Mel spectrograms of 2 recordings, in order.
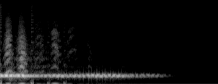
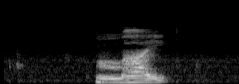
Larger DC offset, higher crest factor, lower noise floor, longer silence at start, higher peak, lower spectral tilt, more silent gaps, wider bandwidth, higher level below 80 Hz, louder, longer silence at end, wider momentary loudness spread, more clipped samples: neither; about the same, 18 dB vs 20 dB; first, -76 dBFS vs -57 dBFS; second, 0 s vs 0.95 s; second, -8 dBFS vs -2 dBFS; second, -4.5 dB/octave vs -9 dB/octave; neither; first, 9.2 kHz vs 5.8 kHz; second, -56 dBFS vs -44 dBFS; second, -26 LUFS vs -19 LUFS; second, 0.6 s vs 0.75 s; first, 21 LU vs 16 LU; neither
